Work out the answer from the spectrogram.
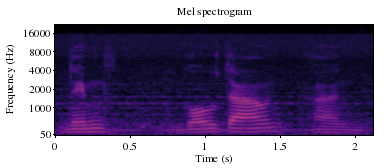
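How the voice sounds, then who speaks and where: A man with a Mexican accent, a native Spanish speaker, giving testimony in an interview and haltingly searching for words in his second language. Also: mid-range voice, over music. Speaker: air traffic controller giving testimony. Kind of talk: interview testimony, unscripted recounting.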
